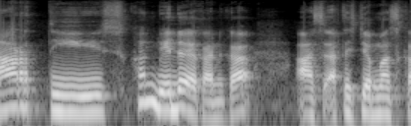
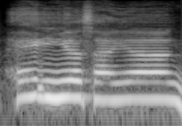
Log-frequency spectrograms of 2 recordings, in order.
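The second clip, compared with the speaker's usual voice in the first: sweet greeting; 12 semitones higher, much slower than usual. Retold or imitated. Anissa Bahar greeting fan.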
